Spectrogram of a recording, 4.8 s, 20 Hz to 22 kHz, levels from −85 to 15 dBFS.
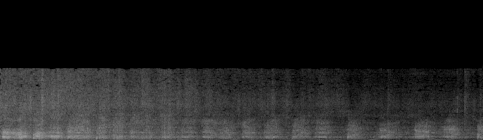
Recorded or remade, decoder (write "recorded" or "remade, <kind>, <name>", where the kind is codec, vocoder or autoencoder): remade, codec, SNAC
